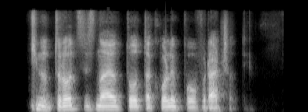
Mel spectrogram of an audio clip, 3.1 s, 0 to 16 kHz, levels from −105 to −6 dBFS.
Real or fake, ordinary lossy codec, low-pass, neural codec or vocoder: fake; AAC, 64 kbps; 10.8 kHz; codec, 24 kHz, 0.9 kbps, DualCodec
